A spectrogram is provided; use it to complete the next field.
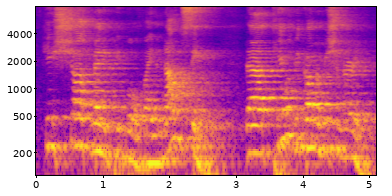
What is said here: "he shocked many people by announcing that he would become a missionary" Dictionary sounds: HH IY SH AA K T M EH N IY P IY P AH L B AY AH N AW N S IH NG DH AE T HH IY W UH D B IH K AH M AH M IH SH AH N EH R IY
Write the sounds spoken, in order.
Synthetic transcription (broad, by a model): HH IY SH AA T M EH N IY P IY P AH L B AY AH N AW N S IH NG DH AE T HH IY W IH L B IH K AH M AH M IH SH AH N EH R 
